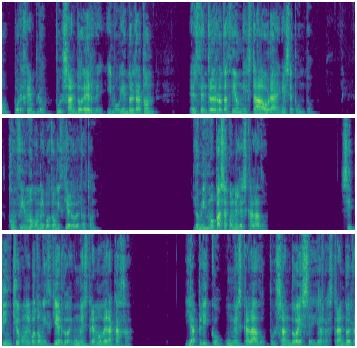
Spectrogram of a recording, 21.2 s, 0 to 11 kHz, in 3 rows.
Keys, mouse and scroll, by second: 0.0 r, 12.9-16.1 middle drag, 16.8-18.6 drag, 20.4 s.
